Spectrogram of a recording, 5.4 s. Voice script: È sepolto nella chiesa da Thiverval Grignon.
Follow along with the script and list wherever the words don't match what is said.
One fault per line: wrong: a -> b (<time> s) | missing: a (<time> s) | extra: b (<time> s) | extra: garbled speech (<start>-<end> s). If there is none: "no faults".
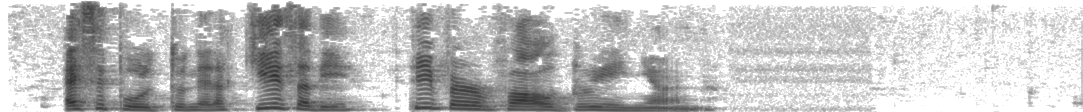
wrong: da -> di (1.6 s)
